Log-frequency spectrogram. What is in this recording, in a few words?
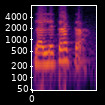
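k filled desc, Spanish; alphabets; lowercase; tuxpaint-stamps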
